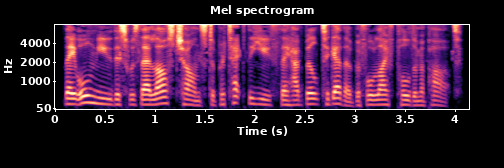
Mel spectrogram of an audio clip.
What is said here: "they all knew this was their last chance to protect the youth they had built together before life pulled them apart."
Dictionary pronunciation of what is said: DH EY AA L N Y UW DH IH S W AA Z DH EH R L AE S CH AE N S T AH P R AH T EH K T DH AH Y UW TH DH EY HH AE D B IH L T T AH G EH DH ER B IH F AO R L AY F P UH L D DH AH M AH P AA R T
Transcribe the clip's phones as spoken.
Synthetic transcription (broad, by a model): DH EY AA L N Y UW DH IH S W AA Z DH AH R L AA S CH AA N S T AH P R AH T EH K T DH AH Y UW TH DH EY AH D B IH L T T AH G EH DH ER B IH F AO L AY F P UH L D DH AH M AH P AA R T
